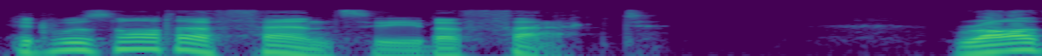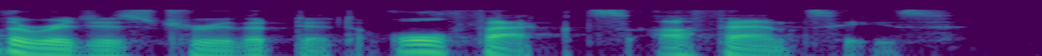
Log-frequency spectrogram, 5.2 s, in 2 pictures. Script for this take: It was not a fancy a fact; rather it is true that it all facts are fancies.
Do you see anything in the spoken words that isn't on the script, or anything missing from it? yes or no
no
